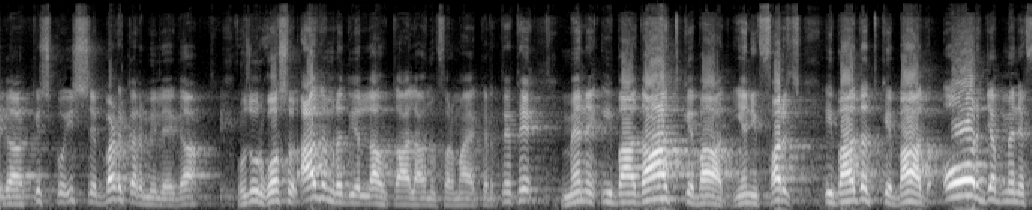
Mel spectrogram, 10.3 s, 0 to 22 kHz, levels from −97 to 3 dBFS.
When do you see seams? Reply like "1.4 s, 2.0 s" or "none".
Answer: 2.3 s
